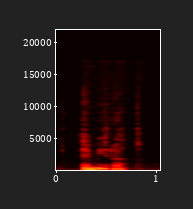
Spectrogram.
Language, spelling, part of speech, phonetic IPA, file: Polish, emirat, noun, [ɛ̃ˈmʲirat], LL-Q809 (pol)-emirat.wav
